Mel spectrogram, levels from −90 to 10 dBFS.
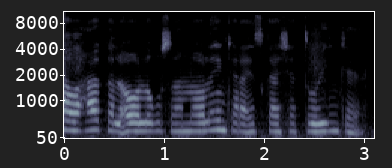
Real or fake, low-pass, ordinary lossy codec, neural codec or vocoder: real; 9.9 kHz; none; none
